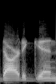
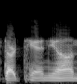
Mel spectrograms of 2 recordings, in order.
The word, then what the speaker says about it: D'Artagnan: Yeah, okay, I'll start off with your pronunciation of D'Artagnan. It's not D'Artigan, it's D'Artagnan.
